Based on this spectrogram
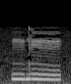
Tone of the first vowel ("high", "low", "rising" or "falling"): low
